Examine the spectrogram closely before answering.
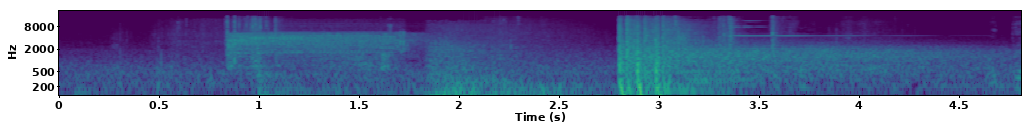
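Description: A heavy gun fires with a loud roaring blast that echoes away.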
